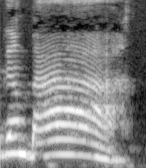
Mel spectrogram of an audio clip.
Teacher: Perceba que eu puxo mais a última sílaba. A última sílaba aqui é forte e é terminada na vogal A. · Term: oxítono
